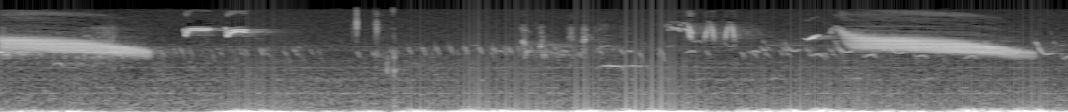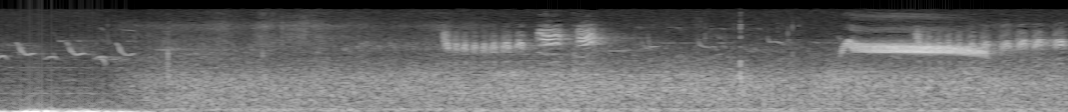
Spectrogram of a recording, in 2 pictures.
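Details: Singing European greenfinch in coastal Netherlands gives several drawn-out, nasal wheezes separated by short twitters; gusty wind is loud at first, then drops away, leaving the later wheezes clearer.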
